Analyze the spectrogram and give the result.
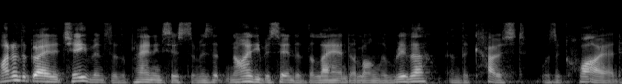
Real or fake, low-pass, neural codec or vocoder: fake; 7.2 kHz; vocoder, 22.05 kHz, 80 mel bands, WaveNeXt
